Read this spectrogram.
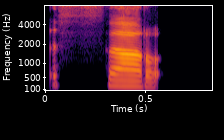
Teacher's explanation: सा को पहले अच्छे से बारीक आवाज़ से पढ़ेंगे, फिर रॉ को पुर करेंगे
